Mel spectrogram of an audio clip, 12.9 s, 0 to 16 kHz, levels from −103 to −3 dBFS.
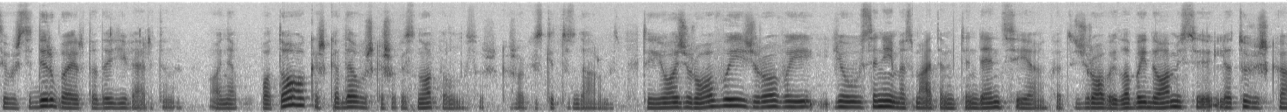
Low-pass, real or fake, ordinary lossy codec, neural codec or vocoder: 14.4 kHz; fake; AAC, 64 kbps; vocoder, 44.1 kHz, 128 mel bands every 512 samples, BigVGAN v2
